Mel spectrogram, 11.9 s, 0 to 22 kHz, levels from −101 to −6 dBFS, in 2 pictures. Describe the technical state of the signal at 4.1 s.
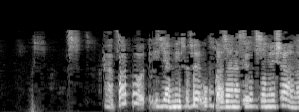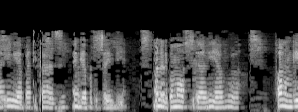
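Heavy AAC compression, likely starved at around 12 kbps, cuts everything above 7 kHz here as throughout the clip, leaving the speech dull, smeared and warbly.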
